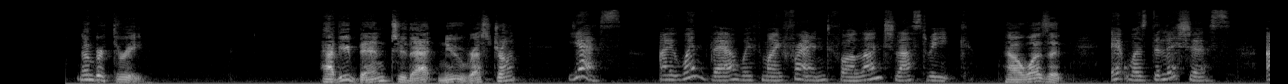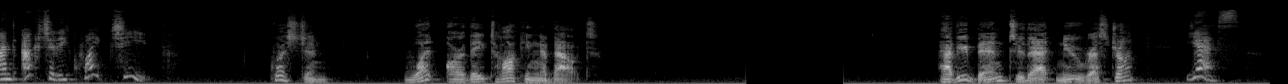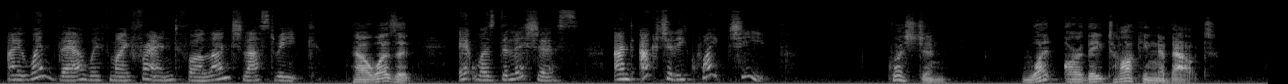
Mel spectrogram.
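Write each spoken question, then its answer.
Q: What are they talking about?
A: A new restaurant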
